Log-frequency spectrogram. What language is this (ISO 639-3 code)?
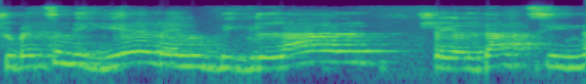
heb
